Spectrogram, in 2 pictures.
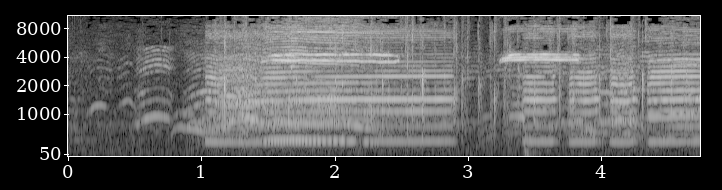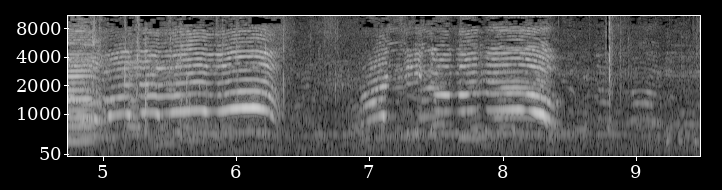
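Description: A crowd of spectators cheers and chants.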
